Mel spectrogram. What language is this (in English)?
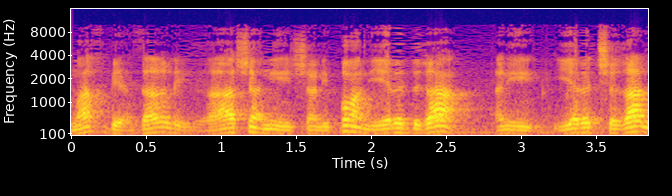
Hebrew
